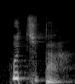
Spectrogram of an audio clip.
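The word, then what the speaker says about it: chutzpah: 이 7가지를 합쳐서 후츠파. 후츠파. 앞에 C가 묵음이에요.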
